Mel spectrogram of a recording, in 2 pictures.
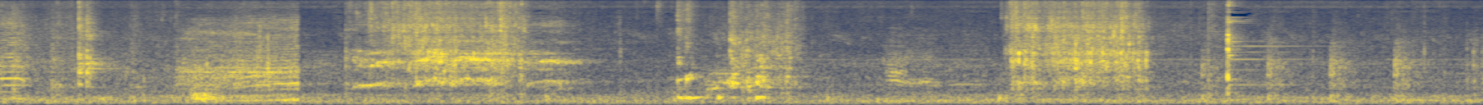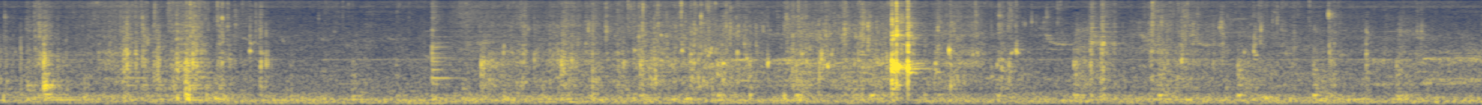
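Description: Hands washing vegetables in water in an aluminium basin: repeated bursts of swishing and splashing as a carrot, an onion and green onions are rubbed and rinsed. A single sharp knock, the loudest sound, comes about three-quarters of the way in.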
